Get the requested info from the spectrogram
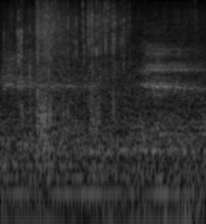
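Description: Steady low-level outdoor background noise with a faint low hum and no distinct event.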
